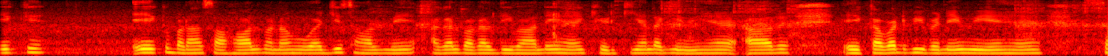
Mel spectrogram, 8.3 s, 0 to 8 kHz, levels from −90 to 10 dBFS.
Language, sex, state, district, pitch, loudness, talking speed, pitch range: Hindi, female, West Bengal, Purulia, 180 Hz, -26 LUFS, 165 wpm, 175-190 Hz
